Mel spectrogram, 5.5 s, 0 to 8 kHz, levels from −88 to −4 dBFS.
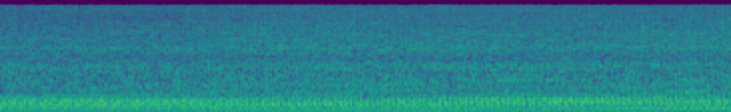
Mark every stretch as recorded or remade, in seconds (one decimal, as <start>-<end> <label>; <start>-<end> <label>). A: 0.0-5.5 recorded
